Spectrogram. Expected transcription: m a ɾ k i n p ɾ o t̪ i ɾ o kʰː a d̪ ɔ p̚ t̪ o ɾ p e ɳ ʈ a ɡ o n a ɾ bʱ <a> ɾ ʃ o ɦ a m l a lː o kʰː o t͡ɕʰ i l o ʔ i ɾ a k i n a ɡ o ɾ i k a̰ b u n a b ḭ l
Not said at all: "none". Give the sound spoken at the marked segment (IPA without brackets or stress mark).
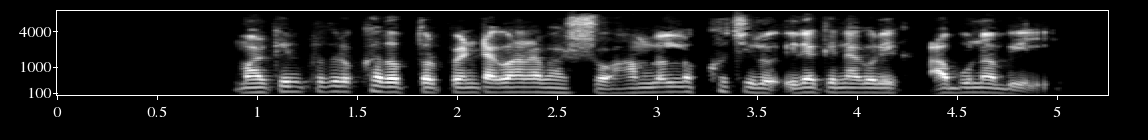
a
